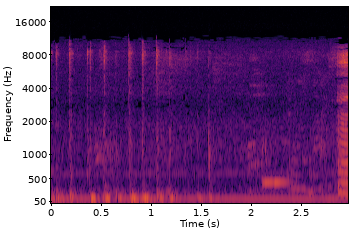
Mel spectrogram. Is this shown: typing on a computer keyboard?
yes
